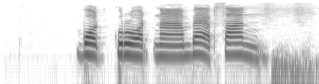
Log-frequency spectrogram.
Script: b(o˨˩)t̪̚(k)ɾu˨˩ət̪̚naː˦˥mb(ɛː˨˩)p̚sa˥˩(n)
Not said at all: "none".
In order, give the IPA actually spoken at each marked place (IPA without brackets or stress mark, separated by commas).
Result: o˨˩, k, ɛː˨˩, n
